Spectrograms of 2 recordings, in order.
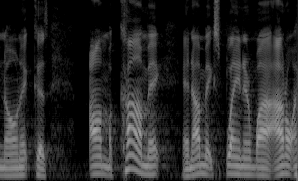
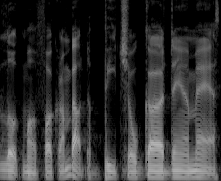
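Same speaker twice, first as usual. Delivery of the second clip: put-on restrained threatening anger, lower and louder; 6 semitones lower, 7 dB louder than usual. Showing how a real angry person first threatens: demonstrating calm unshouted anger. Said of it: "You don't start screaming till later".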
